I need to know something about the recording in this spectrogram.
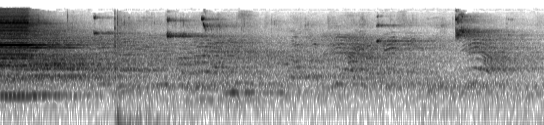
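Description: Sneakers squeak on a hardwood court in a large echoing hall.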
